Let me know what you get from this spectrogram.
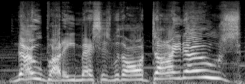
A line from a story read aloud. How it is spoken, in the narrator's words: he shouted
